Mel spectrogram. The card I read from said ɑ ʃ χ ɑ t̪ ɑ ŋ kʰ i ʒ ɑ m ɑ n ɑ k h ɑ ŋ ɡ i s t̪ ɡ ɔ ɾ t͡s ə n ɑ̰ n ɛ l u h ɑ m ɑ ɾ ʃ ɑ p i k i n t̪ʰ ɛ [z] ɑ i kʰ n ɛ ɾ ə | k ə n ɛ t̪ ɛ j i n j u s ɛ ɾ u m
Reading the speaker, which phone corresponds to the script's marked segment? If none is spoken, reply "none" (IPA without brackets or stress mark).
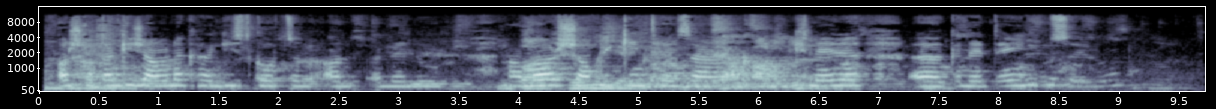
z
